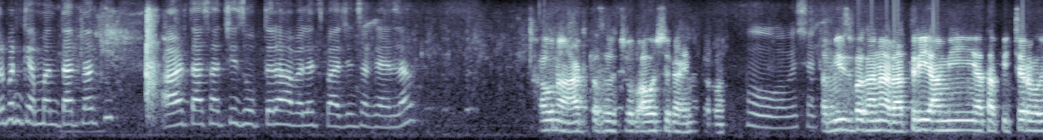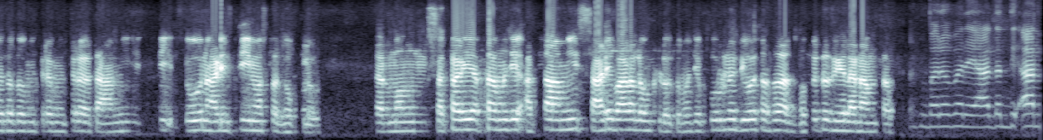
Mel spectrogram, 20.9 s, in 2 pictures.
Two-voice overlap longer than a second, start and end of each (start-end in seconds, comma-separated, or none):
none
